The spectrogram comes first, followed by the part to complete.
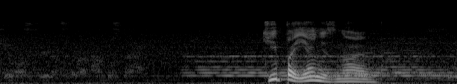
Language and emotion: Russian, neutral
